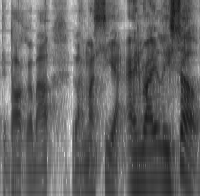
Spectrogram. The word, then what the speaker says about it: La Masia: Well, to me, says nobody, when he goes out and he calls it La Messiah, he's surrounded by people around him who are like, boss, but by the way, no biggie, but it's La Masia, right?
